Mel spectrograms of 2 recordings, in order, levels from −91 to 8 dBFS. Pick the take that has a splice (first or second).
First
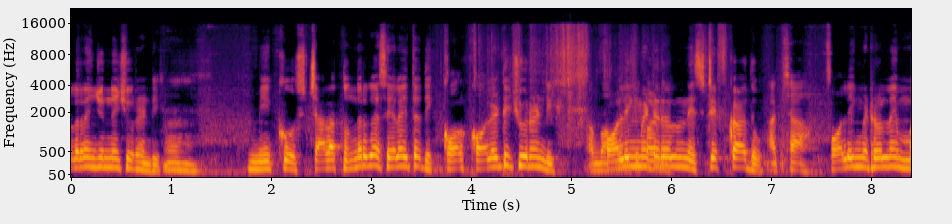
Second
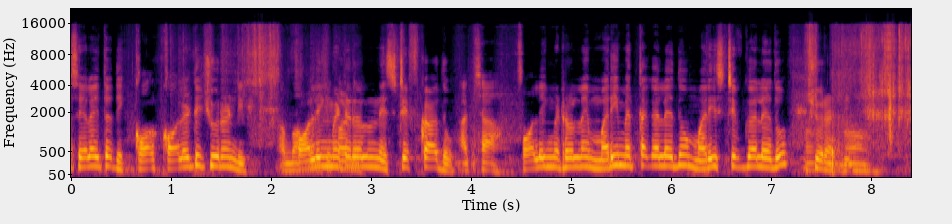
second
